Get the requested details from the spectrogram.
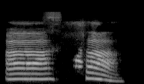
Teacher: Lagi tambahin sofirnya di huruf sin.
